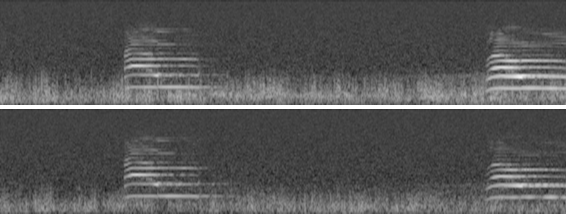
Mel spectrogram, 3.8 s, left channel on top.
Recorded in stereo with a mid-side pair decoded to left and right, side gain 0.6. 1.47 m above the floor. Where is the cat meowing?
10° left, 3.5 m; by 3.8 s 45° left, 4.5 m.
